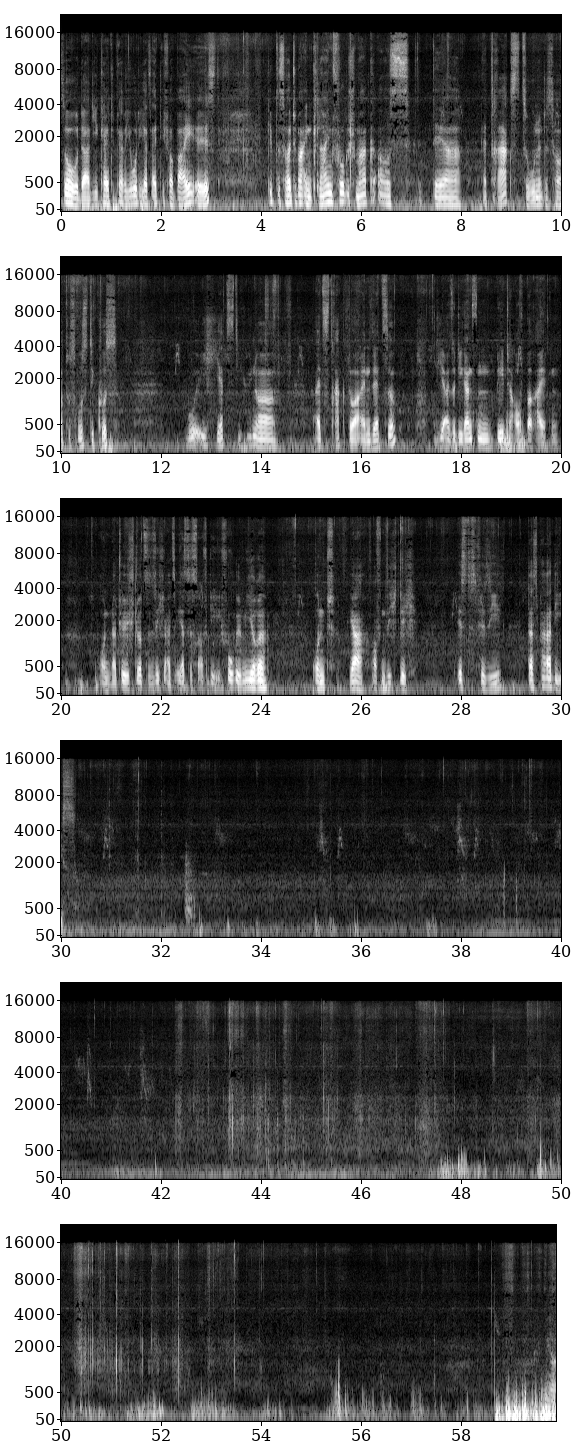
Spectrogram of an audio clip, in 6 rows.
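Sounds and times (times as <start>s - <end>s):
rustles: 1.1s - 34.1s, 34.7s - 59.9s
chickens clucking: 16.7s - 17.6s, 32.4s - 32.8s, 38.1s - 39.8s, 43.8s - 45.2s.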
